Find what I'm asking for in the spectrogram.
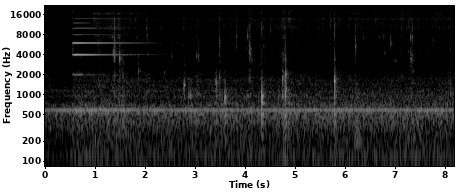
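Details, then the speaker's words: Vitek VT-2354 BK ultrasonic humidifier after repair (no mist; piezo element descaled with citric acid, faulty transistor replaced): faint steady high tone with irregular soft ticks and water drips; normal misting operation. "vous pouvez le constater, l'appareil fonctionne, il ne reste plus qu'à l'assembler."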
